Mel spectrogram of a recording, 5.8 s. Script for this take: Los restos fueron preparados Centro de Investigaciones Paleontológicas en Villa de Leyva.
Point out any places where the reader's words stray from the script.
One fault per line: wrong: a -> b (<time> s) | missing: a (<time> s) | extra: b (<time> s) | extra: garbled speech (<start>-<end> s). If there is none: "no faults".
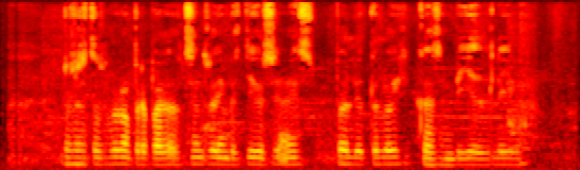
no faults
